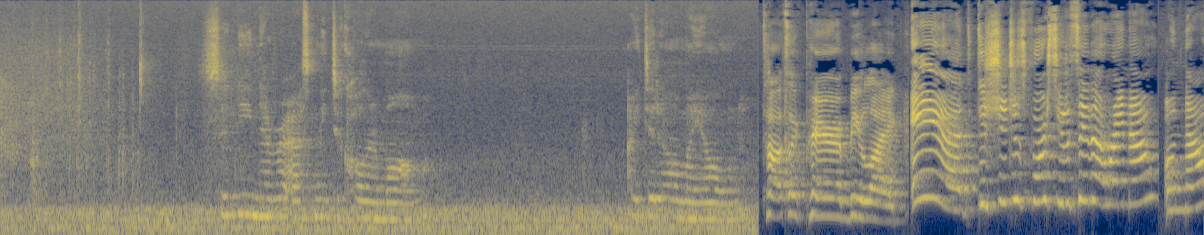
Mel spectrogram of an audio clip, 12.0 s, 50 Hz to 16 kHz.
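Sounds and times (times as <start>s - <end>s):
low rumble or hum: 0.0s - 7.6s.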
